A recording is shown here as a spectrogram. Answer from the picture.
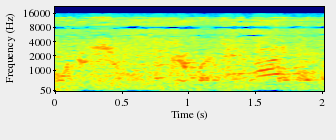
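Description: Indistinct voices of boat passengers talking and exclaiming over the steady rushing noise of the Horseshoe Falls at close range, with spray and wind.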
